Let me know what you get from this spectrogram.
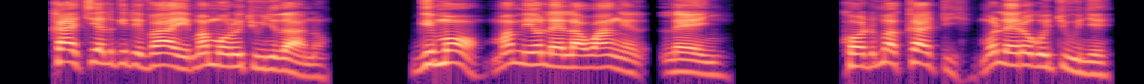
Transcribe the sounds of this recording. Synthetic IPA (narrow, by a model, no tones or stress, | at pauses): kaːt͡ʃɪɛlɡɪdɪvaɪmamɔɾot͡ʃuɲða̰nɔ̰ | ɡɪmɔmamɪjɔlɛlawaŋɛlɛɲ | kɔdmakatimɔlɛɾɔɡot͡ʃuɲe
